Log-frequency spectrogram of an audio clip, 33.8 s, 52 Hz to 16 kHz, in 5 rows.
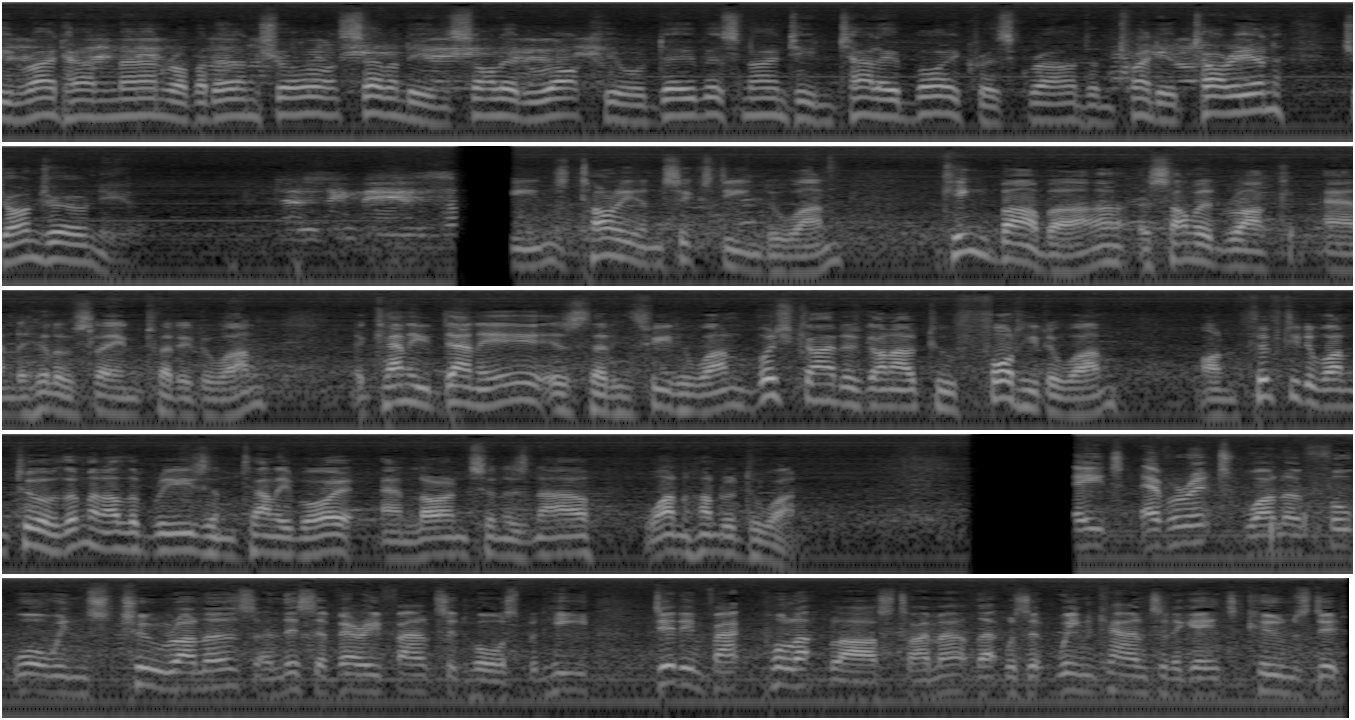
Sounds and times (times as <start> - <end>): Speech: 0.0 - 7.5, 8.2 - 24.3, 25.7 - 33.7.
